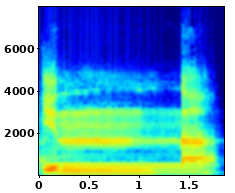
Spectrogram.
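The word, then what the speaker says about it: إِنَّ: Ghunah musyaddadah sendiri adalah ketika ada nun tasydid atau mim tasydid dibacanya ditahan dulu dua sampai tiga harakat. Contohnya inna.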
